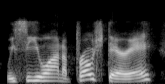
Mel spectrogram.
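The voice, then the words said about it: Exaggerated put-on Chicago accent. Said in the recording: “just in like a super like Chicago accent”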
